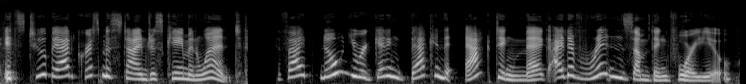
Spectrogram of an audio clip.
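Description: An actress playing an outspoken, wisecracking young American elder sister in a naturalistic modern audio drama, with blunt, casual banter. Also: female voice, sits high, big pitch swings, moderate pace, fairly bright tone, no echo, studio quality. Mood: teasing, affectionate. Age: young adult.

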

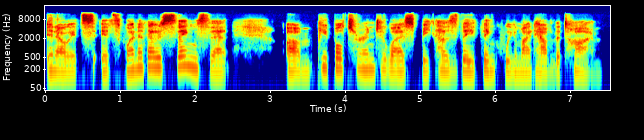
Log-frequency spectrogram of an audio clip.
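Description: Older woman, sweet small voice, bright tone, dry sound, casual chat, laughs easily. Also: medium pitch, fairly even intonation, slow pace, no room sound, low-quality recording. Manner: chatty, often laughing as she talks. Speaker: discussion participant and family caregiver. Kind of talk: casual conversation.

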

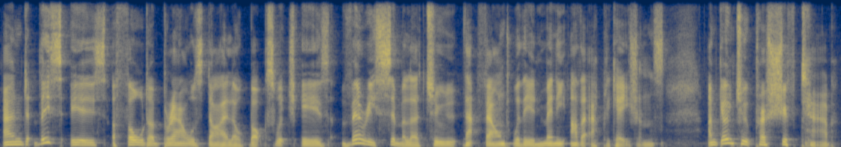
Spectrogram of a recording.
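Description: A man presenting a software tutorial in a methodical, precise instructional manner, explaining step by step as he demonstrates. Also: lowish voice, big pitch swings, takes it slowly. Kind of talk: spoken screen-reader software demonstration.

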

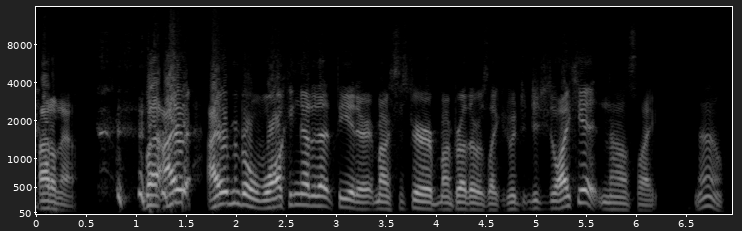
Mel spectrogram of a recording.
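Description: A man's voice: medium pitch, animated, fairly quick, dry recording. Male podcast guest, forties, casual anecdotal chat, dry room-free sound. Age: 40s. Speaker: podcast guest playing a guessing game.

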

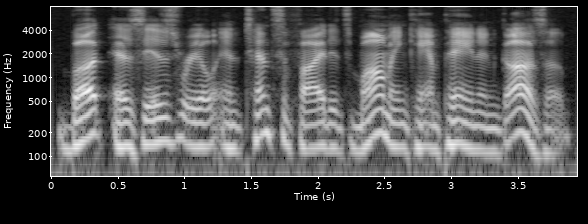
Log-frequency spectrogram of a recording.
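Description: A man reading magazine articles aloud as scripted narration, in a measured, deliberate manner. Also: mid-range voice, pushed and bright. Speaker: volunteer magazine reader for a reading service.

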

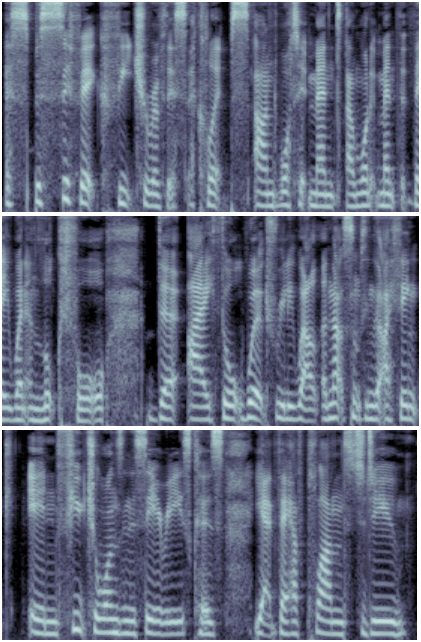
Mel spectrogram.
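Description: A woman's voice: lowish voice, fairly even intonation, moderate pace, no room sound, clean studio sound. A woman co-hosting a podcast, talking through a review in an agreeable, thoughtful, conversational way. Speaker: podcast co-host reviewing audiobooks. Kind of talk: casual discussion.

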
